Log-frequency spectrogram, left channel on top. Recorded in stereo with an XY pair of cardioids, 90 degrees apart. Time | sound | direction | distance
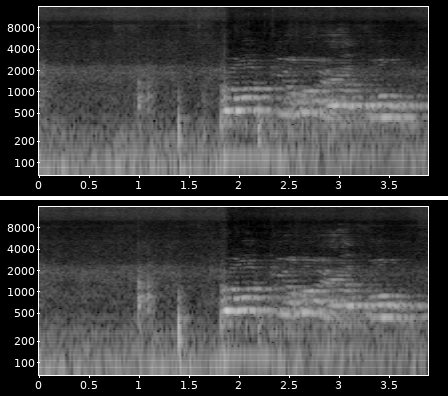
1.8 | a shout | 10° right | 3.5 m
